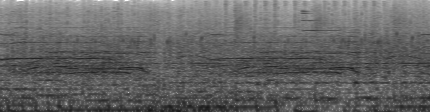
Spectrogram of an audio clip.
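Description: Background music: long held tones that slowly bend in pitch, over a steady low beat.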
